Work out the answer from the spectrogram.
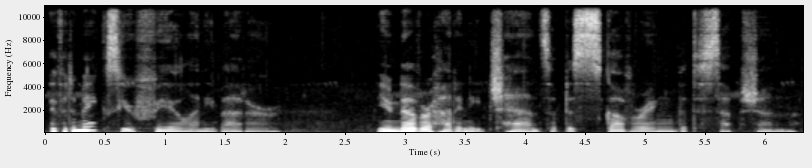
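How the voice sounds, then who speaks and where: A woman playing a regal, cunning, gently dominant demon queen in a roleplay audio drama, speaking formally and intimately with measured, breathy poise. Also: on the low side, steady tone. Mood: poised, knowing. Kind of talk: scripted roleplay audio drama addressed to the listener.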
